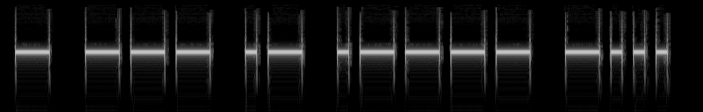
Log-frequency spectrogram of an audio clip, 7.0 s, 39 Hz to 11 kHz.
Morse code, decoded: TOA1B

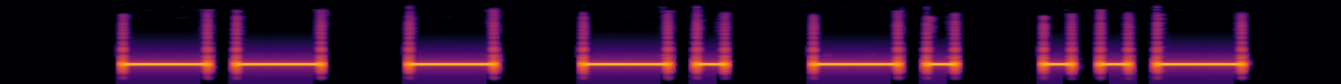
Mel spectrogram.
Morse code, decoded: MTNNU

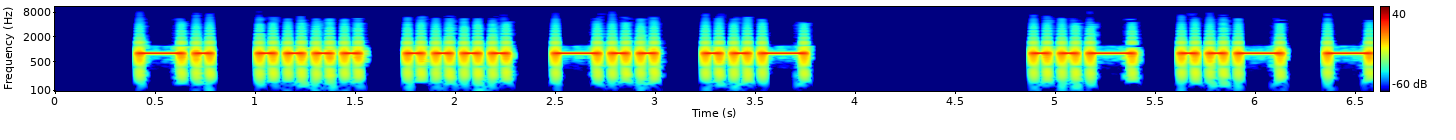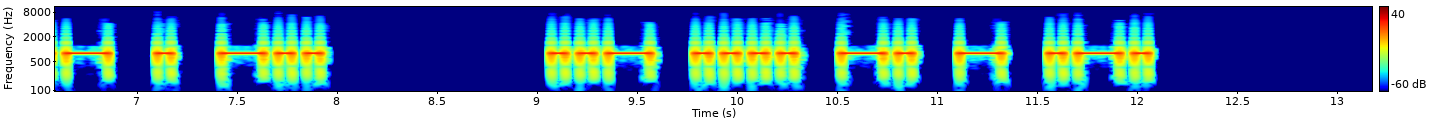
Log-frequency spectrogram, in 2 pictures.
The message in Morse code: NHHDU UUMED UHNTR

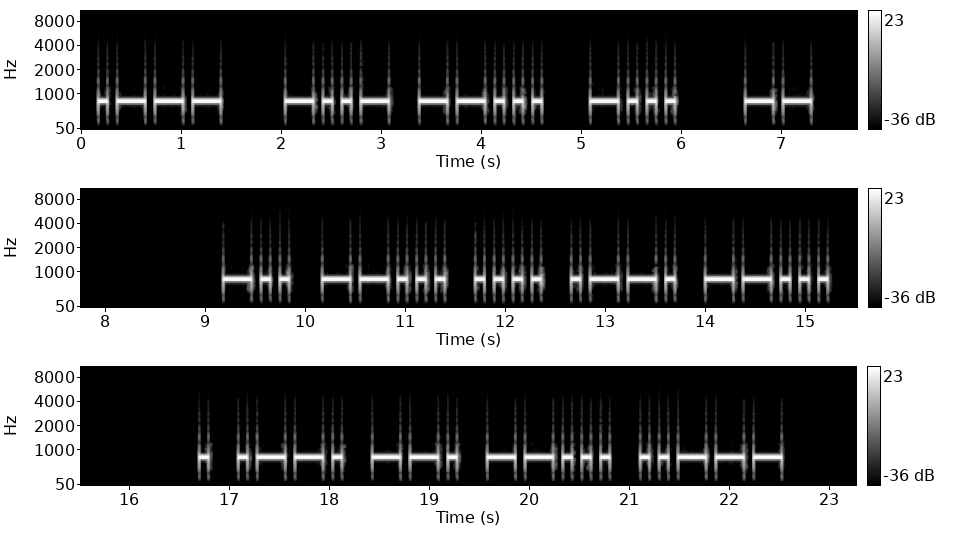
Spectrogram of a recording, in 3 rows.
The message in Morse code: JX7BM D7HP7 EPG72

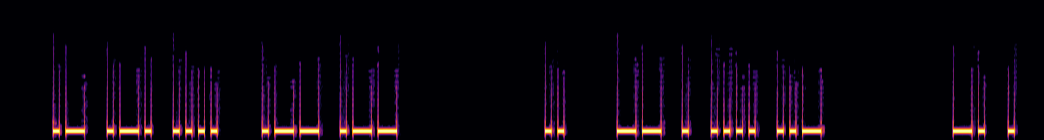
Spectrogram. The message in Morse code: ARHWW IMEHU NE

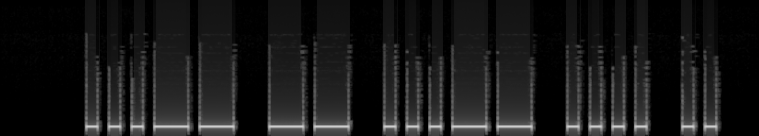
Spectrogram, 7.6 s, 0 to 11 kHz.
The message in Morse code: 3M3HI

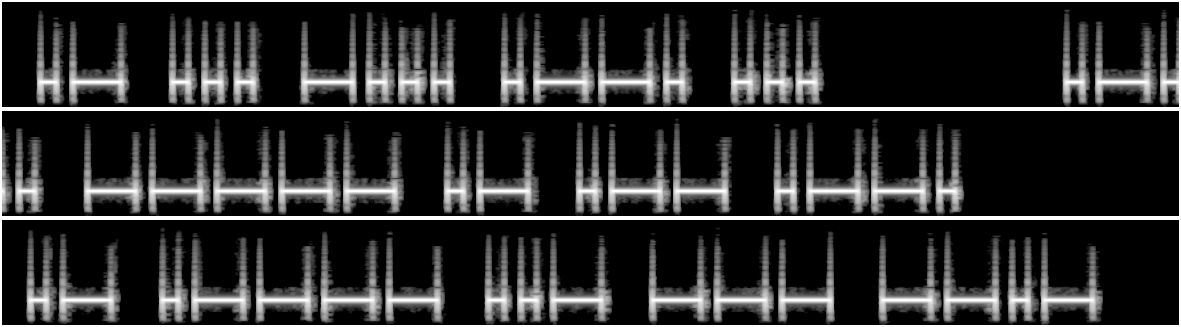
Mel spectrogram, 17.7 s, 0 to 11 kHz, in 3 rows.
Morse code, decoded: ASBPS L0AWP A1UOQ

